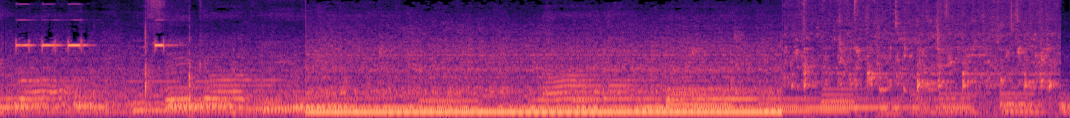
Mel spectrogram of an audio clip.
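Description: Background guitar music throughout. A digital kitchen timer beeps several times in quick succession about a second in, and from about six seconds in, water pours and splashes into the sink as the strainer insert of a pasta pot is lifted to drain boiled noodles.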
